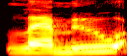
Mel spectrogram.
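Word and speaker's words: Lamu: to hunt any protected animal in kenya kenya's lammu island is that how you say it yes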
